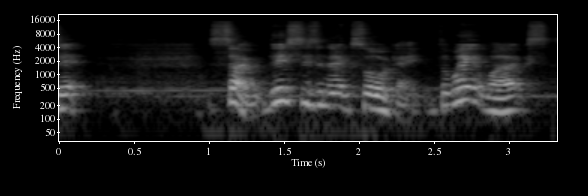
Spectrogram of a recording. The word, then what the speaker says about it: XOR: this is called an xor gate some people pronounce it Zor I did for a while but then I learned that it is supposed to be pronounced xor now I can't remember the reason right now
